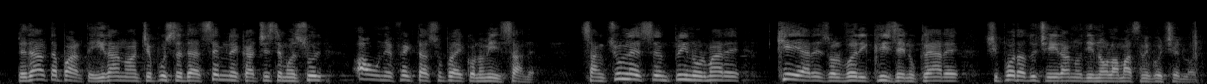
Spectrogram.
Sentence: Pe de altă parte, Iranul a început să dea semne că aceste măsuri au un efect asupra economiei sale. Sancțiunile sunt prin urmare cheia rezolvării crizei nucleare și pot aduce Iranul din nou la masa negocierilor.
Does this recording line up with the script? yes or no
yes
